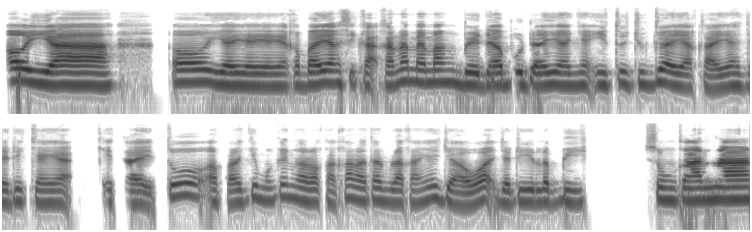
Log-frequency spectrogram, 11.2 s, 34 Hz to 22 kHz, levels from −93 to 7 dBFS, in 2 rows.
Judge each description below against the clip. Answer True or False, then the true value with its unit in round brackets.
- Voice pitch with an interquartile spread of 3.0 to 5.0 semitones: False (2.5 semitones)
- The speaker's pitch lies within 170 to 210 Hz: True (190 Hz)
